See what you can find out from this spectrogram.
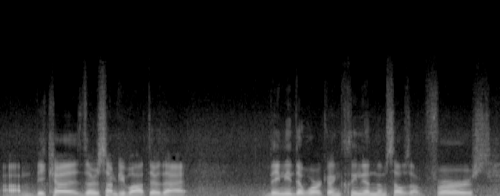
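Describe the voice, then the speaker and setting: A man's voice: medium pitch, normal speed, slight background noise. A man vlogging while walking outside, giving earnest advice in a rambling way, with many restarts. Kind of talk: casual vlog commentary while walking. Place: outdoors on a street near traffic.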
